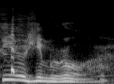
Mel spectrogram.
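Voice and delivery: slow, low mock-documentary narration; David Attenborough. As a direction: draw out each word like a wildlife narrator. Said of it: "it's Attenberg".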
